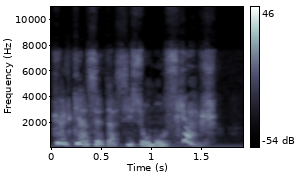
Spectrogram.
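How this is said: It is said in a medium, middle voice.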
